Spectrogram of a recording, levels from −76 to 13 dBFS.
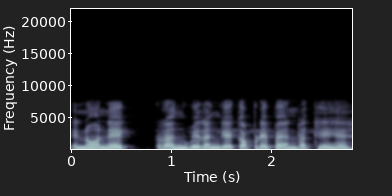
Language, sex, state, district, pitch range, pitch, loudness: Hindi, female, Rajasthan, Jaipur, 210-240 Hz, 230 Hz, -13 LUFS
